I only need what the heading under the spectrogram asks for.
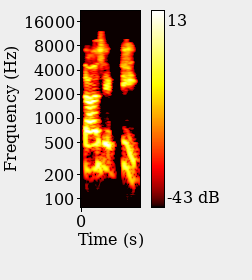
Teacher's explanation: इसको लंबा नहीं खींचना, एक हरकत पढ़ा जाएगा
